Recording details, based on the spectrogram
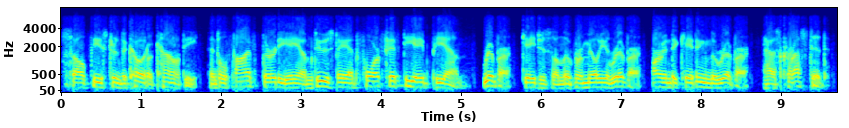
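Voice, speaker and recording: A man's voice: medium pitch, no echo. Synthetic male announcer, dull radio sound. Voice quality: synthesized text-to-speech voice. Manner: formal, measured, impersonal. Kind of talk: scripted weather warning bulletin. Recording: dull lo-fi weather radio broadcast.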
